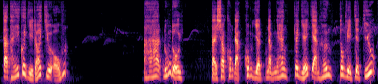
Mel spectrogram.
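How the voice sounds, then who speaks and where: An actor playing an earnest, decisive young scholar-official in a cartoon, resolute and respectful. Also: male voice, fairly high pitch, expressive, normal speed, long pauses, a little mellow, husky. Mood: thoughtful.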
